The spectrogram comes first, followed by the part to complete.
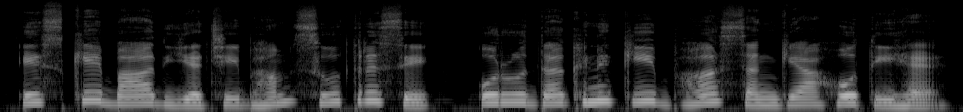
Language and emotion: Hindi, neutral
